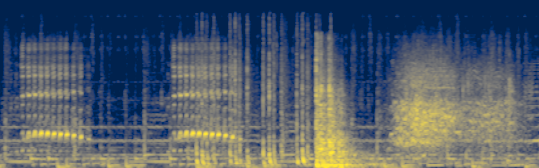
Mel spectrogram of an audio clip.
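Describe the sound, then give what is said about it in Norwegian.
A fainting goat, a breed originally from Tennessee that stiffens and falls over when frightened, bleats loudly twice in wavering cries, followed by a heavy thud and a stretch of rustling, scuffling noise. No one speaks. “Det finnes en rase geiter som faller om når de blir skremt.”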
